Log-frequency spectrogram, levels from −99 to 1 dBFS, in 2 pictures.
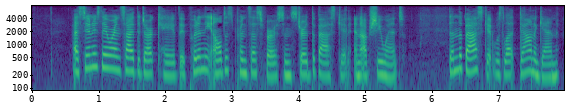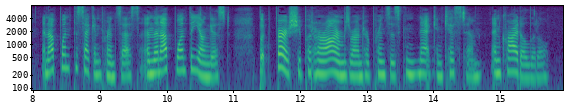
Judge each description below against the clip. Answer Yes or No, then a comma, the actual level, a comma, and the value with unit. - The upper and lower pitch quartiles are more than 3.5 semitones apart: Yes, average, 3.9 semitones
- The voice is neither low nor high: No, high, 215 Hz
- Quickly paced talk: Yes, fast, 225 wpm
